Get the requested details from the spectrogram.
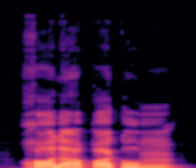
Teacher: پہلے والا قاف پر پڑھنا ہے، دوسرا پر نہیں پڑھنا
